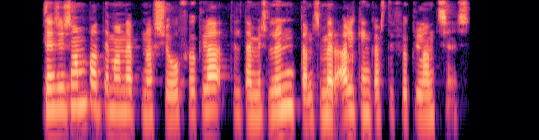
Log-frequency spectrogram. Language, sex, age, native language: Icelandic, female, 30-39, Icelandic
